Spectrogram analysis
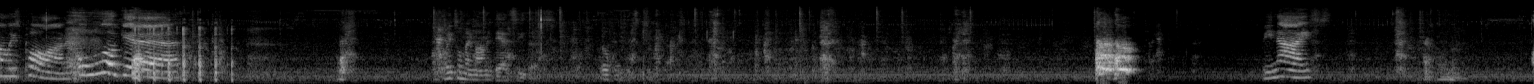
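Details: Indoors, a labradoodle named Molly tussles with Casey, a six-year-old AKC basset hound rescued from a puppy mill: repeated rough, wavering growl-like vocal bursts, strongest at the start and twice near the end, with a woman talking and scuffling between them.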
